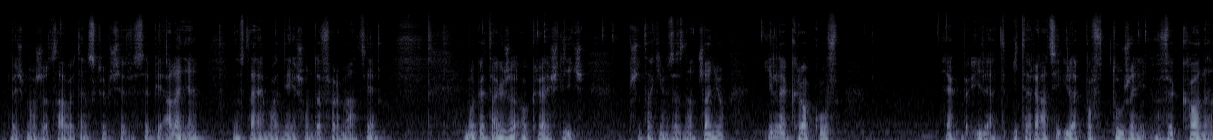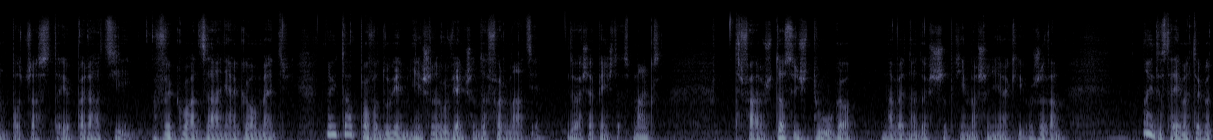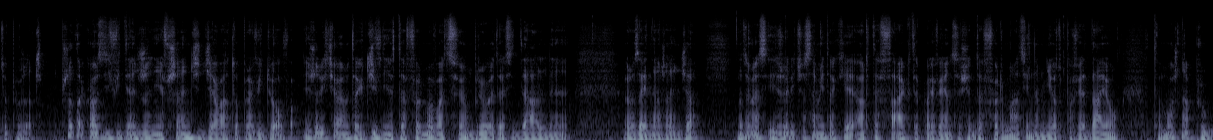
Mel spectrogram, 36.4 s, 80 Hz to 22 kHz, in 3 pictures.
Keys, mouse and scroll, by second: 1.5 middle click, 2.3 middle click, 5.2 middle click, 5.2 click, 7.5 click, 12.8 click, 15.4 click, 21.8 middle click, 30.1 middle click, 32.0 middle click, 33.9 middle click, 34.7 middle click.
